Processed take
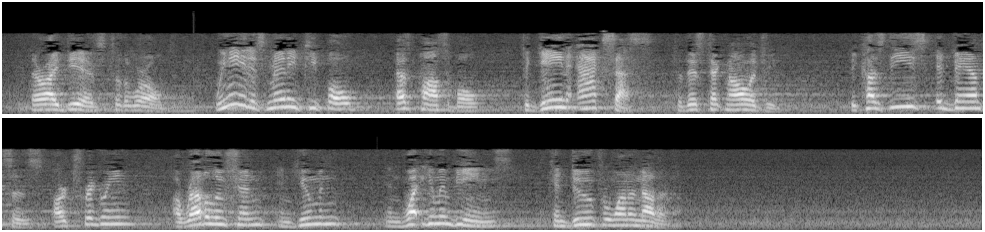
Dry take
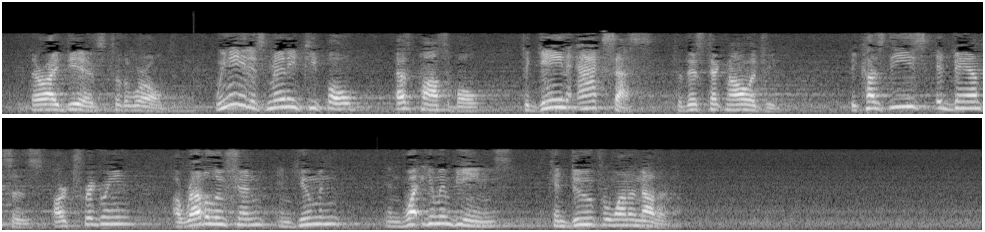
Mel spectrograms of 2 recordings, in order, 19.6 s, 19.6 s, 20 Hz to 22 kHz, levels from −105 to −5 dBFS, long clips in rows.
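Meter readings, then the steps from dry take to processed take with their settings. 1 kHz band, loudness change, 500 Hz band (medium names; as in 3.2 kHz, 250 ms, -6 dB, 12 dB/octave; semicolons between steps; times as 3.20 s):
+1.0 dB, +1.0 dB, +1.0 dB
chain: peaking EQ 1.8 kHz -3 dB 0.37 oct; trim +1 dB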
